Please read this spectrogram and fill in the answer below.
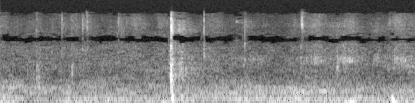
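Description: A handbag with metal hardware being handled: one sharp click a little before halfway through and a fainter one near the end, over a low background rumble.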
